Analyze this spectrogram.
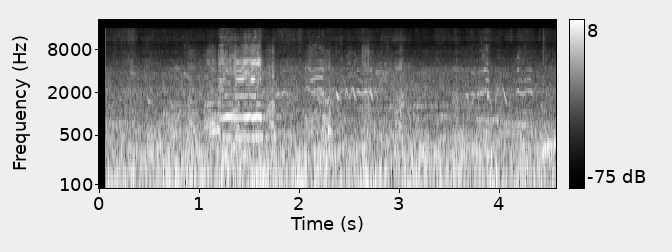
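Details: Canada geese with goslings swimming and feeding in water: a short burst of nasal honks around the middle, over a constant low rumble of wind or engine noise.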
